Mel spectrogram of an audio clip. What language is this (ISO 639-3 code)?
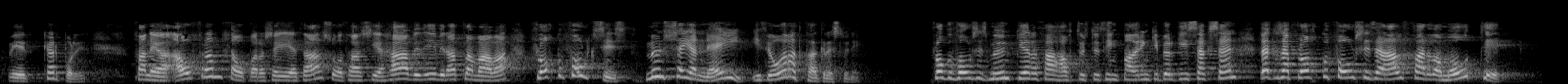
isl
